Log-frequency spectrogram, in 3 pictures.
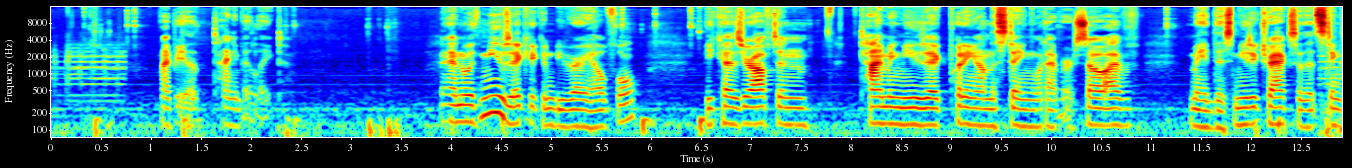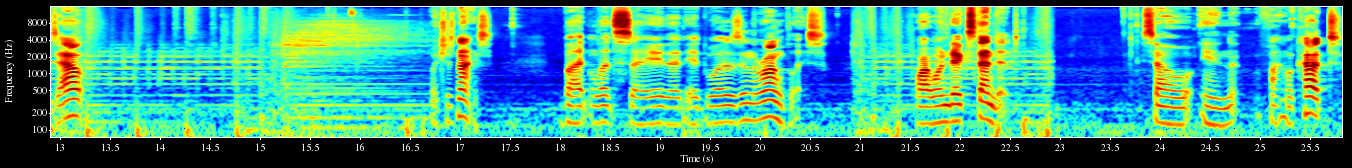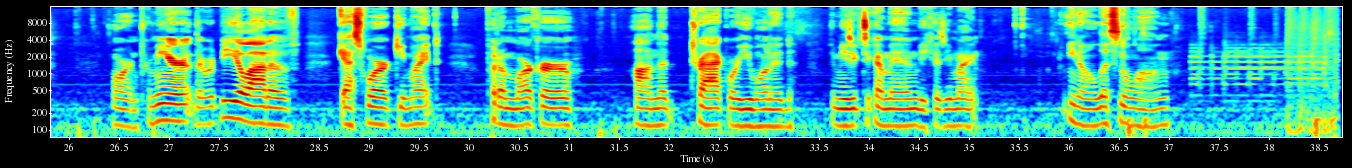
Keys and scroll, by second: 0.6 space, 1.4 u, 2.5 p, 3.3 ,, 12.2 space, 16.6 space, 18.3 u, 19.4 p, 20.2 j, 22.8 space, 26.2 u, 27.0 p, 31.4 ;, 36.7 space, 38.6 space.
